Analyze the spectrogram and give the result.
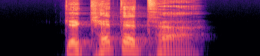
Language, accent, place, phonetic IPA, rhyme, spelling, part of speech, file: German, Germany, Berlin, [ɡəˈkɛtətɐ], -ɛtətɐ, geketteter, adjective, De-geketteter.ogg
- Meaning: inflection of gekettet: 1. strong/mixed nominative masculine singular 2. strong genitive/dative feminine singular 3. strong genitive plural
